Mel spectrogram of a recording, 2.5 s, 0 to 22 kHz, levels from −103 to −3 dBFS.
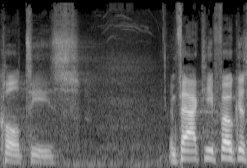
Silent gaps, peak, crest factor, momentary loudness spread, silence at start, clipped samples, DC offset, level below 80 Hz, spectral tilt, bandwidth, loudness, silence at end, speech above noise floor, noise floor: none; -4 dBFS; 22 dB; 15 LU; 0 s; under 0.1%; under 0.1%; -62 dBFS; -3.5 dB/octave; over 20 kHz; -25 LUFS; 0 s; 29 dB; -54 dBFS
